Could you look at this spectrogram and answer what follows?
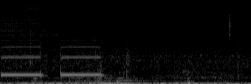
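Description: A game-show phone-a-friend call begins with two clear electronic dialing tones, each held about half a second, then a faint click and quiet line noise, with no talk.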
